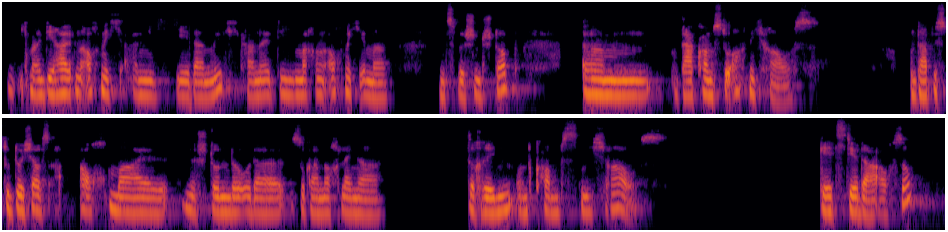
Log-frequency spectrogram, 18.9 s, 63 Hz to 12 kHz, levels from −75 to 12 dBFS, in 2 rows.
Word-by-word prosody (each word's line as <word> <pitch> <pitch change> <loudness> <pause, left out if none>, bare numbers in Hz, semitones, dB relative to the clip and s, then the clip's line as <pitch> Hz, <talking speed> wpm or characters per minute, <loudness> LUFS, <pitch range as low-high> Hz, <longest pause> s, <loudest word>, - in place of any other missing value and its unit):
ich - - -10
meine, 160 -2 +1
die 165 -1 +3
halten 170 +1 +4
auch 175 +1 -1
nicht 175 -1 -2
an 155 -2 -1
jeder 150 -1 -1
Milchkanne. 155 -3 -1
Die 155 0 -2
machen 155 +1 0
auch 170 +1 -5
nicht 170 - -2
immer 140 -2 0 0.5
'n 145 - -2
Zwischenstopp. 150 +7 -1 0.6
Ähm, 155 -2 +4
da 150 -1 +3
kommst 160 -2 +2
du - - +6
auch 185 - -4
nicht 170 -2 -4
raus. 120 0 -5 0.9
Und - - -2
da - - +5
bist - - -3
du - - +3
durchaus - - +2
a - - -12 0.2
auch - - -2
mal 145 -4 +1
1 165 -5 -2
Stunde 150 -1 +2
oder 140 -2 +1
sogar 145 -1 -2
noch 145 0 -1
länger 135 -3 -1 0.8
drin 150 +2 +4
und 145 0 -5
kommst 145 -1 -3
nicht 150 +3 -3
raus. 175 - -3 1.6
Geht's 150 -2 +2
dir 155 -3 +5
da 135 -2 +4
auch 135 0 -3
so? 250 +1 -2
150 Hz, 150 wpm, -23 LUFS, 145-165 Hz, 1.6 s, du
